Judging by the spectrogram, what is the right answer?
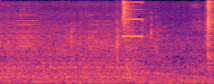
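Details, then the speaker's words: Amana gas clothes dryer, after work on the squeaking tensioner pulley, belt on, run briefly with gas off: low, even drum rumble, no squeal or thump, a couple of light clicks; normal drum rotation. "oh there the drum is turning everything seems to be nice and quiet"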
